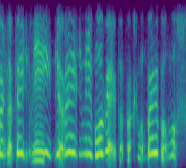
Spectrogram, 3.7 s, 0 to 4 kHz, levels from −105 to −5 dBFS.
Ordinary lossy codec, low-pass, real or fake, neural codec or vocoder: Opus, 64 kbps; 3.6 kHz; fake; autoencoder, 44.1 kHz, a latent of 192 numbers a frame, MeloTTS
